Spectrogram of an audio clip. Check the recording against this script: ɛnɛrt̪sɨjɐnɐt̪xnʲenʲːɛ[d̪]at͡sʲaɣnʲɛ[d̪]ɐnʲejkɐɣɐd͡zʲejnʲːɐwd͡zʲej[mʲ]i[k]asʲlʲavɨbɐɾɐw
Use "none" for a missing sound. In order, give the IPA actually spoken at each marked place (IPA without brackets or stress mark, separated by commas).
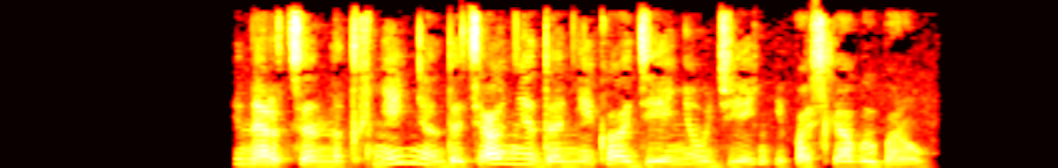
d̪, d̪, nʲ, p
